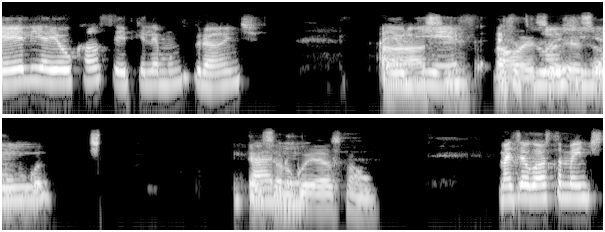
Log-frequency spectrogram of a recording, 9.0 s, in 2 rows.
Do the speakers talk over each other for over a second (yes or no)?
yes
